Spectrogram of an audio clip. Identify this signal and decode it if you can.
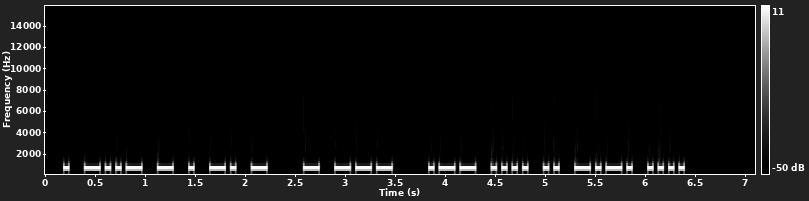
Morse code, heard as a keyed tone, about 23 wpm, 700 Hz. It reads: EXTENT TO WHICH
